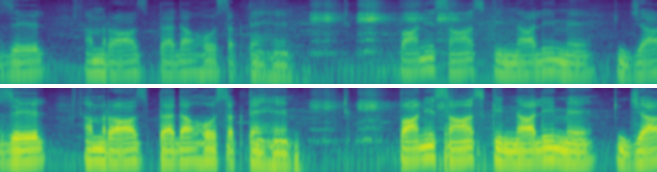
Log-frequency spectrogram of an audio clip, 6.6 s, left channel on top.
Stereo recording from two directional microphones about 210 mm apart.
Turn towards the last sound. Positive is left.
turn(degrees=-40)  # may be behind; listen again after turning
